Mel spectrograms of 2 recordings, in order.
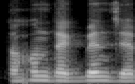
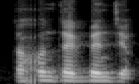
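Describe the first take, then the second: No difference in how they are said.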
